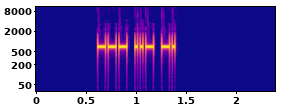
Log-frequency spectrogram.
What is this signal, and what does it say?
Morse code, heard as a keyed tone, about 46 wpm, 700 Hz. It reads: OUN
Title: Top Three Letter Combinations in Words 45wpm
